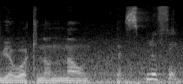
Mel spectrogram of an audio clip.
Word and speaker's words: Splufic: Splufic, right? Am I pronouncing it correctly? Yeah, Splufic.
